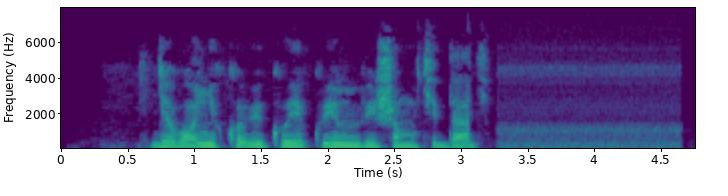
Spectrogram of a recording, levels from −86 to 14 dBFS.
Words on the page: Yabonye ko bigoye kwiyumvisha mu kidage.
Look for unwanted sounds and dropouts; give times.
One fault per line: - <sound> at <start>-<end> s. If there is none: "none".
none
